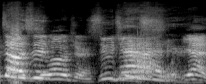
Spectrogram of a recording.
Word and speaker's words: Zyuohger: It was spelled with a Z. We chose It to call it doesn't Zyuohger. Zuger. Yeah, it's Zuger. Zuger. Though with TV Nihon subs, they did call it Jew-Oger.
